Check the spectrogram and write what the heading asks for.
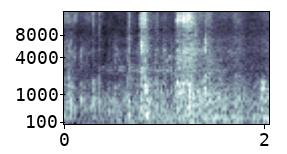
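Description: Faint handling noise from the rubber facepiece of a Soviet PBF gas mask being flexed and pried open by hand: rubber rubbing, with a few small clicks.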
